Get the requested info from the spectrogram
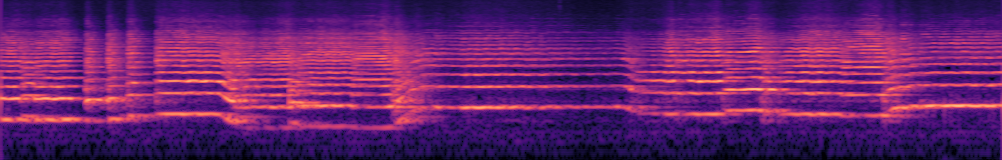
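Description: Solo violin bowed on a gold-wound Pirastro Evah Pirazzi Gold G string, playing a slow melody of held notes with slides between them.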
